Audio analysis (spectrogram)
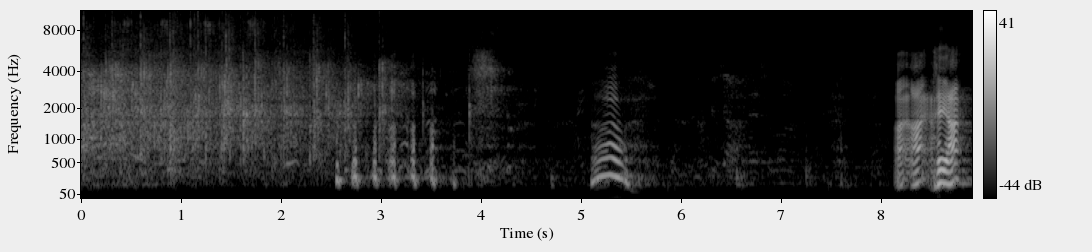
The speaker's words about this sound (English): Yeah, go ahead. You two clap again. Maybe everybody else will catch.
